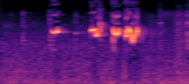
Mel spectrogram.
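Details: Bulbul song used to get silent wild bulbuls singing: one lead note followed by a quick run of three warbled, bubbling notes.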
